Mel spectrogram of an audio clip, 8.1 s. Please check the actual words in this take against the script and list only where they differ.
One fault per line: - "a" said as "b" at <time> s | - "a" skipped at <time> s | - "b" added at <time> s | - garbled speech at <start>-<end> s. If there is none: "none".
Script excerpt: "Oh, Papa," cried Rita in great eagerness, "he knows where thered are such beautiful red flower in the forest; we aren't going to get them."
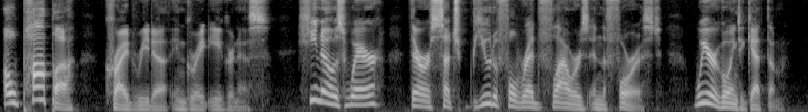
- "thered" said as "there" at 4.1 s
- "flower" said as "flowers" at 5.4 s
- "aren't" said as "are" at 7.1 s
